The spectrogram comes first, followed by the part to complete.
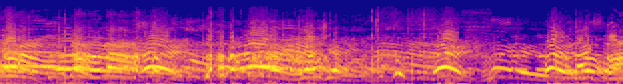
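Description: A group of men shouting and cheering at once, many excited voices overlapping without a break, celebrating a home run.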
